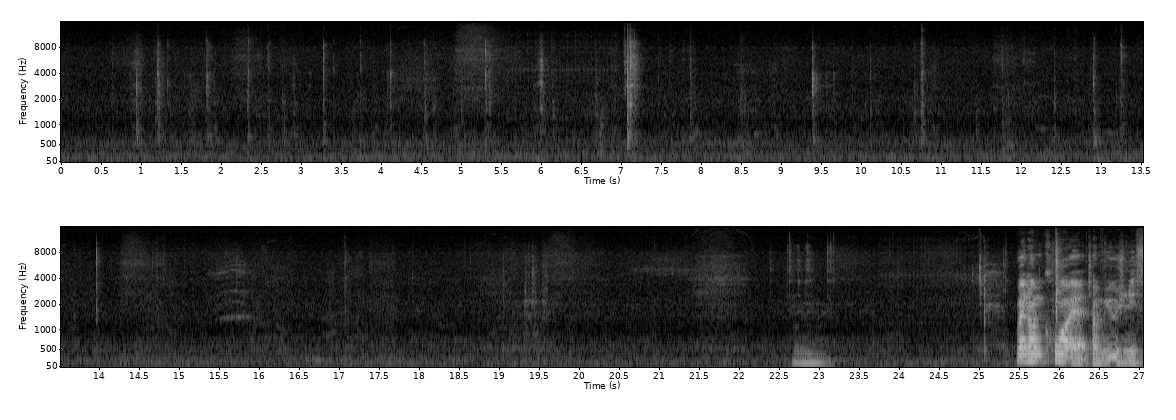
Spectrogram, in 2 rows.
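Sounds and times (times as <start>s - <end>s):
small clicks and taps of tools: 0.6s - 8.7s, 9.3s - 15.0s.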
